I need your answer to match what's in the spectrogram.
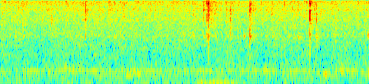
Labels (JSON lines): {"label": "ambient", "recorder": "HydroMoth"}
